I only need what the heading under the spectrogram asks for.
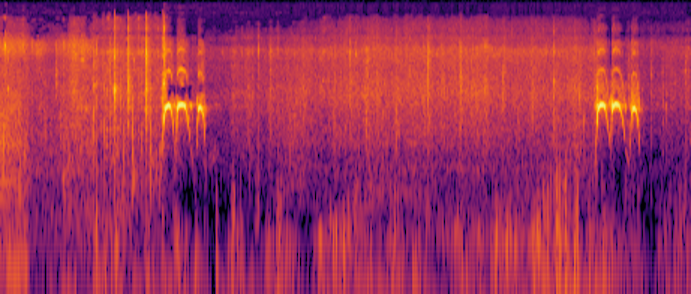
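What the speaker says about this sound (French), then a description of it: "Là, il y a une grosse volée de colvert qui passe." A large flock of mallard ducks passes over a Minnesota marsh during an October hunt, giving two short bursts of quacking calls some seconds apart, mid-distance, over a low rumble of wind and movement.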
